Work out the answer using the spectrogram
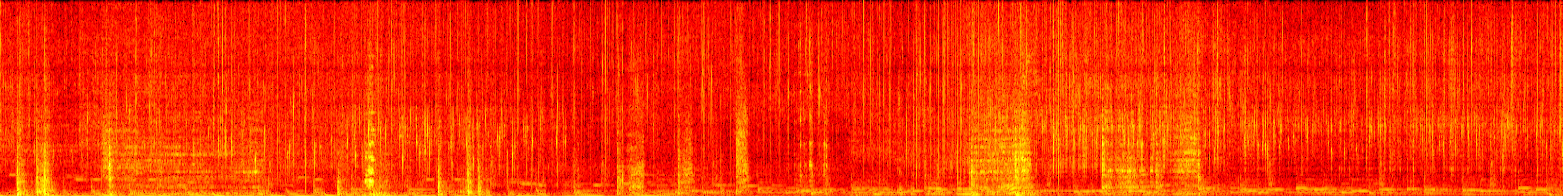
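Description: Beef burger patties sizzling and crackling in a very hot cast-iron sizzler pan, with sharp spits and pops of fat, loudest in the first few seconds. A low rumble runs under the first half and stops about seven seconds in.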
